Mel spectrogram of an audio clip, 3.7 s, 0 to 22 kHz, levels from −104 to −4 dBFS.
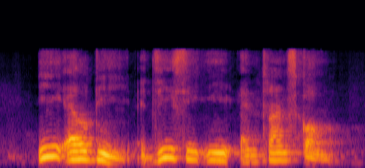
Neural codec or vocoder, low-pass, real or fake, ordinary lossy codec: codec, 16 kHz, 4 kbps, FreqCodec, smaller model; 7.2 kHz; fake; none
